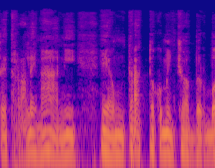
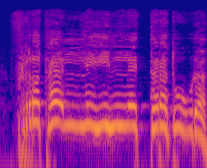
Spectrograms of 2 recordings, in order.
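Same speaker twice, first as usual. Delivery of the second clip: very high-pitched, loud shouting cry; 6 dB louder than usual. Raising a candle, a man calls out to his fellow writers: shouting. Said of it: "gridò".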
